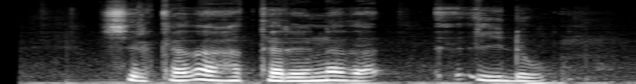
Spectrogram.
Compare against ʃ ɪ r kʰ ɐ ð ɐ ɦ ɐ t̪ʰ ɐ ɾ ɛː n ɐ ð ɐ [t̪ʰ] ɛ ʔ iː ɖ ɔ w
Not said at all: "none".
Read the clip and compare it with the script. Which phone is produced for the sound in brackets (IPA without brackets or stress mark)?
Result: none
